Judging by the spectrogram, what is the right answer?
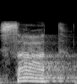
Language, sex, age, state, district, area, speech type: Maithili, male, 30-45, Bihar, Madhubani, rural, read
